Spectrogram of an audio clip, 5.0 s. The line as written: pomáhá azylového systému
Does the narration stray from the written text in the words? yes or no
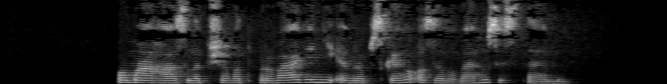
yes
